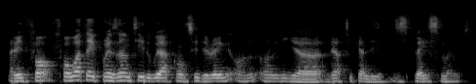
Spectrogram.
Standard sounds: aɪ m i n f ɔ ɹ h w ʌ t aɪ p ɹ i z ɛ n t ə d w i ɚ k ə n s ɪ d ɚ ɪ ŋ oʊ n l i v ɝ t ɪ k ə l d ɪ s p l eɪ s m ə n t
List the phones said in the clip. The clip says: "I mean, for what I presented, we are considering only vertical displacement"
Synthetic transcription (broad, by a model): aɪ m i n f ɔ ɹ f w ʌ t aɪ p ɹ i z ɛ n t ə d w i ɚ k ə n s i d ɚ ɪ ŋ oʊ n l i v ɝ t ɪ k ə l d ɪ s p l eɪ s m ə n t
